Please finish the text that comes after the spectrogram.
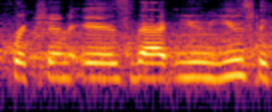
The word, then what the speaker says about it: Frixion: How do you pronounce that word? Frixion.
